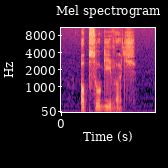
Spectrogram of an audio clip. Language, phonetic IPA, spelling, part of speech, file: Polish, [ˌɔpswuˈɟivat͡ɕ], obsługiwać, verb, Pl-obsługiwać.ogg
